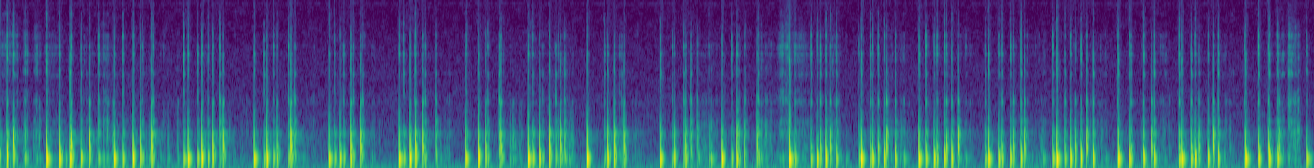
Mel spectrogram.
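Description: Long nails tap and scratch the top of a small, hollow, black oval EVA hard-shell zippered case with a textured covering. Quick bursts of dry, hollow clicks with a low, boxy body come in rapid clusters separated by brief pauses. Each tap dies away almost at once.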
